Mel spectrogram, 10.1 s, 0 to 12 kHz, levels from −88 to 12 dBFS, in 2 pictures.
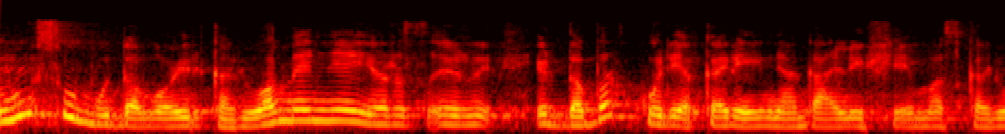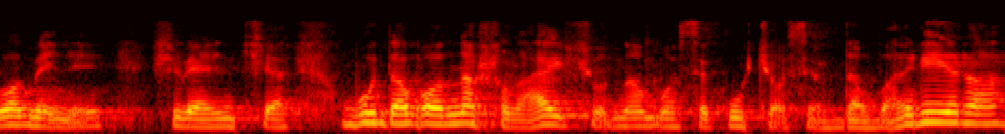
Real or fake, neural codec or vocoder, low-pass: fake; codec, 16 kHz, 8 kbps, FunCodec, trained on LibriTTS, 25 frames a second; 7.2 kHz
